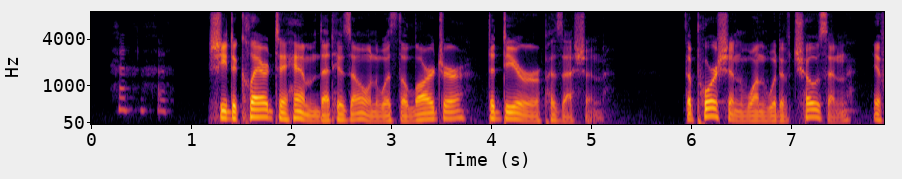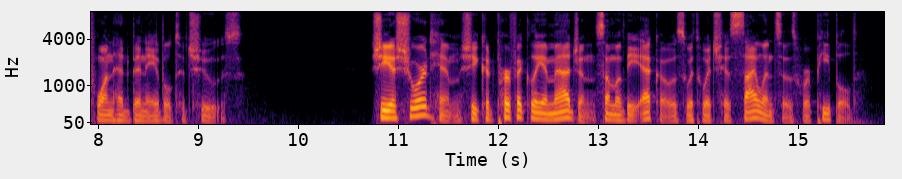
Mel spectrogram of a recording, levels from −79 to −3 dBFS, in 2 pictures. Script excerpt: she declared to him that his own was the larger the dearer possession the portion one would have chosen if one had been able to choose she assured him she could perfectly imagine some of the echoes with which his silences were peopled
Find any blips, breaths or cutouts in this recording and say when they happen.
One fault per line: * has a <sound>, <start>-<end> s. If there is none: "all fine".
* has a laugh, 0.2-0.9 s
